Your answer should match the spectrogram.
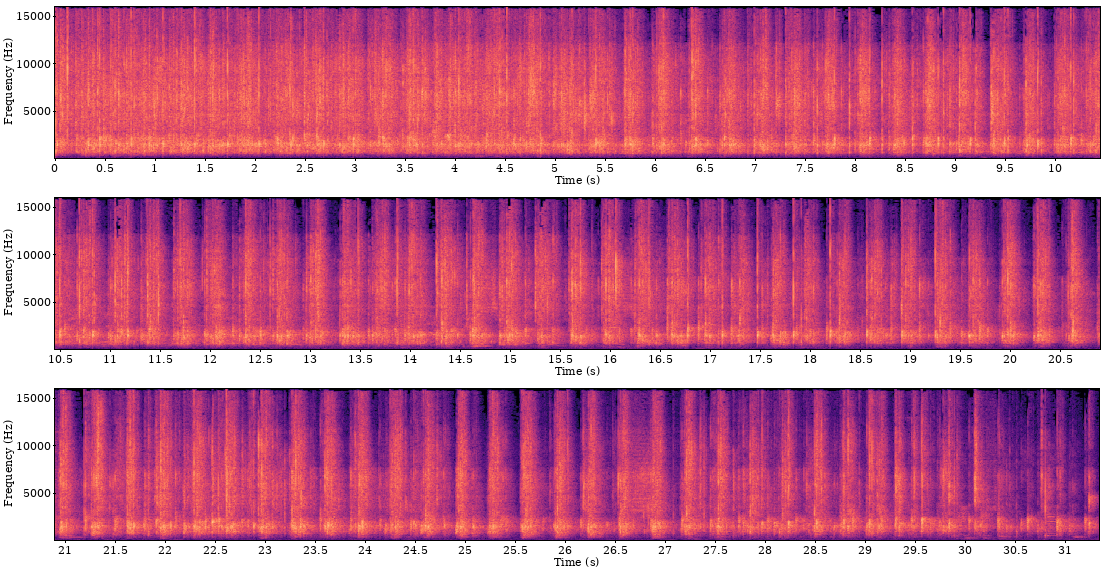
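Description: Audience applauding steadily, thinning slightly near the end.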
